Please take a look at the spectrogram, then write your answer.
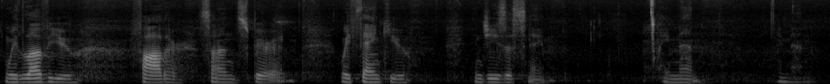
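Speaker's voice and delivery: soft, hushed prayer ending in amen; closing prayer. Acted. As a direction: pray quietly to close.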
